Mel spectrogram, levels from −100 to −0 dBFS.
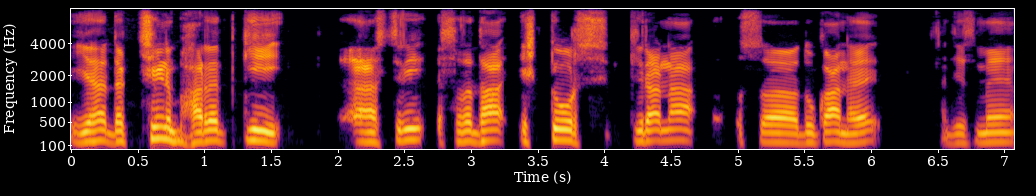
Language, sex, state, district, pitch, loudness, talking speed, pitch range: Hindi, male, Chhattisgarh, Bastar, 165 Hz, -15 LUFS, 110 wpm, 155-180 Hz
